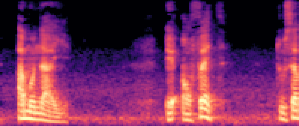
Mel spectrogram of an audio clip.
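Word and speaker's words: Adonaï: commentaire de Rashi que le nom de Dieu yudkevavke on n pas le droit de le prononcer comme il est écrit au lieu de lire you kevfke avec les voyelles que vous connaissez on lit amonaï et en fait tout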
